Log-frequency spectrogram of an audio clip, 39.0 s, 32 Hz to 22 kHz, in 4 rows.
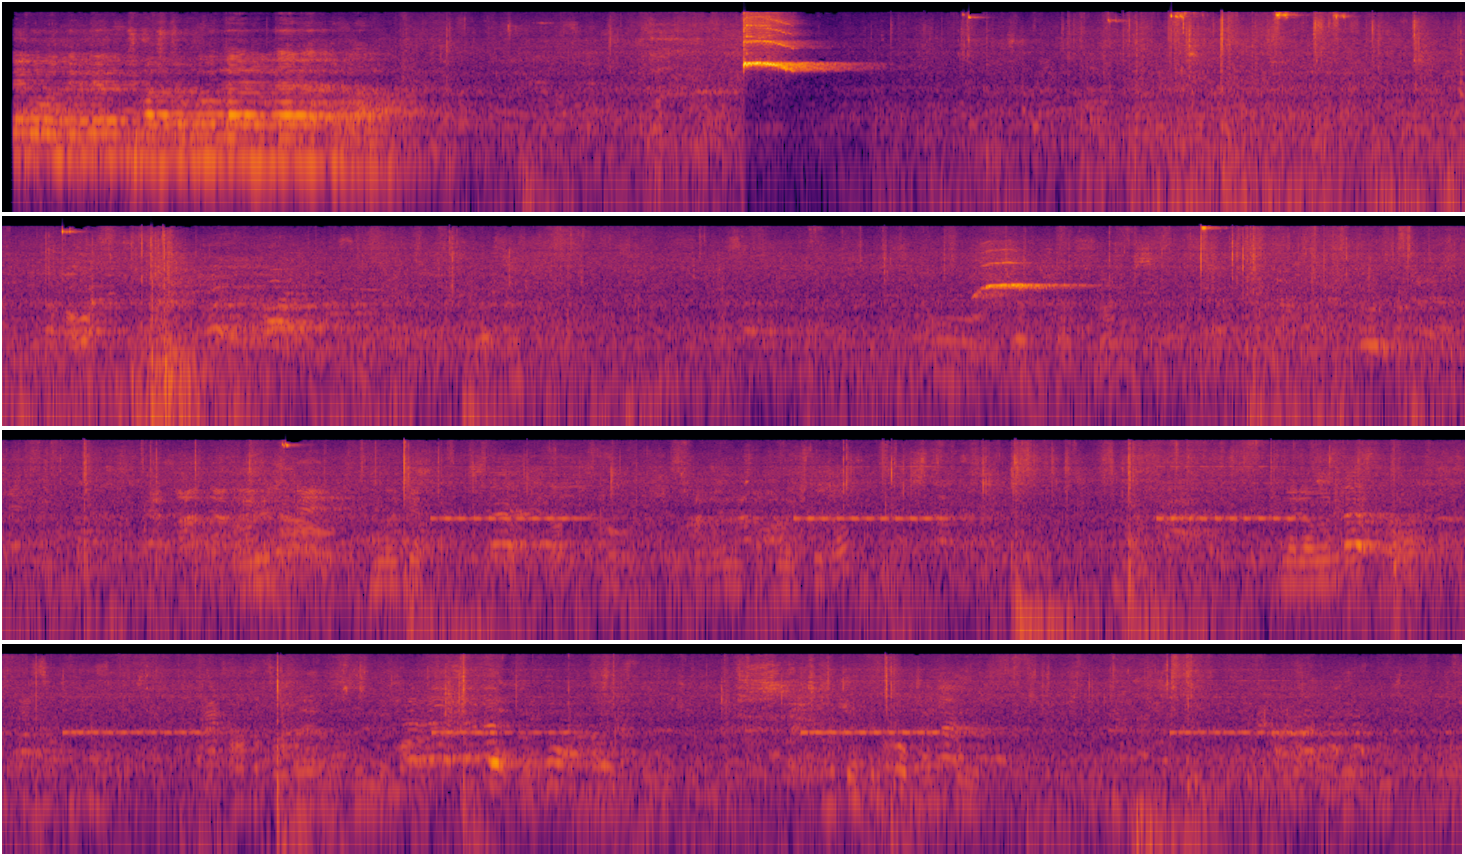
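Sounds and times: arena background noise: 0.1 - 38.9.

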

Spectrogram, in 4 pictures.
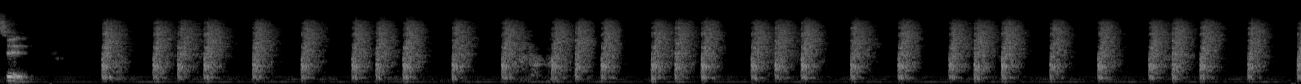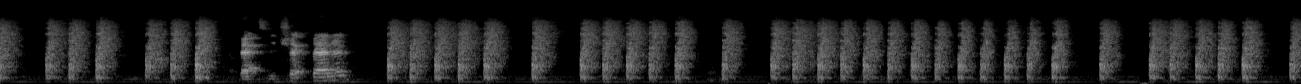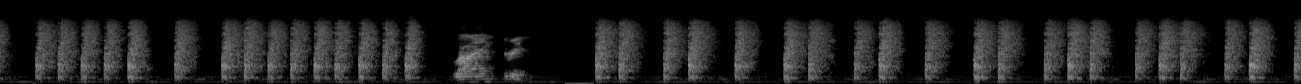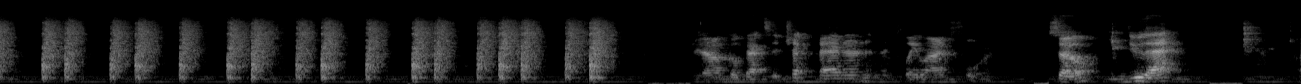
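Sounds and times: person speaking: 0.0 - 0.4, 46.0 - 48.9, 49.5 - 50.8
snare drum played with sticks: 1.0 - 15.3, 16.9 - 30.4, 31.9 - 45.3.

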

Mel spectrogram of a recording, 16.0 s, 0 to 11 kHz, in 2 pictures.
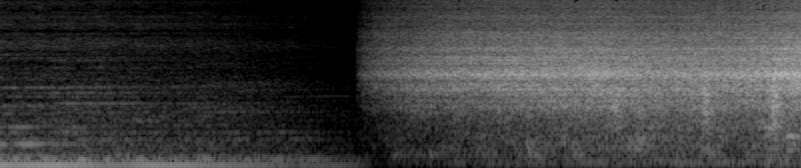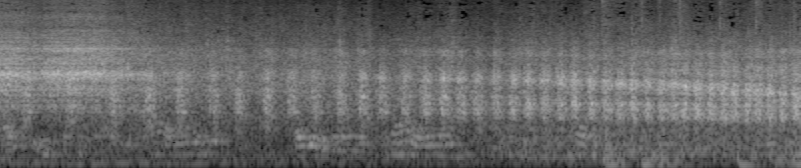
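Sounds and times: model steam locomotive hiss: 3.6 - 16.0
rhythmic steam chuffing: 3.6 - 16.0.

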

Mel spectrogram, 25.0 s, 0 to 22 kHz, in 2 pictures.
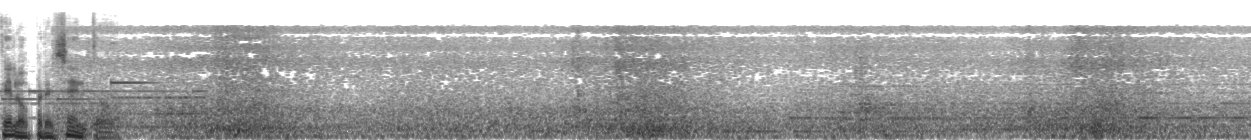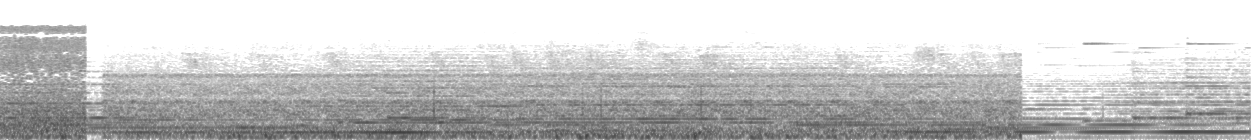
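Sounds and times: music: 0.0 - 4.9, 5.6 - 25.0
pool water sloshing in waves: 1.3 - 13.4.

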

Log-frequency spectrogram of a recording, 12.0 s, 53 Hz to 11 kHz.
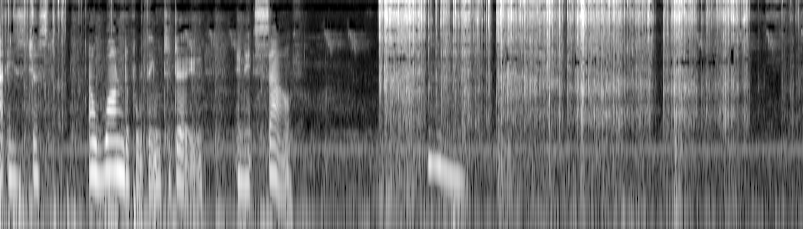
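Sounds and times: buttons rattling in metal tin: 0.0 - 1.0, 5.7 - 12.0.

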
